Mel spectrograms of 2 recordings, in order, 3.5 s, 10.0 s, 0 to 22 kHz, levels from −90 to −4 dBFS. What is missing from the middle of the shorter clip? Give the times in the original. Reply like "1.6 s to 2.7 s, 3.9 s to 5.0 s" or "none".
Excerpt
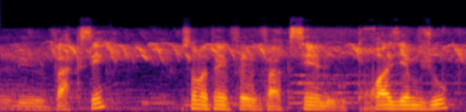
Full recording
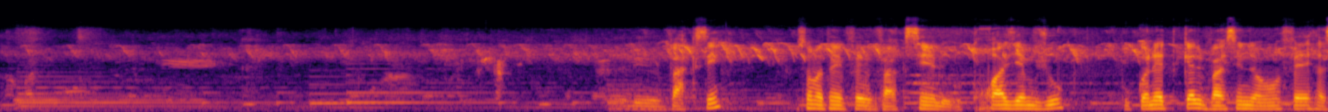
none

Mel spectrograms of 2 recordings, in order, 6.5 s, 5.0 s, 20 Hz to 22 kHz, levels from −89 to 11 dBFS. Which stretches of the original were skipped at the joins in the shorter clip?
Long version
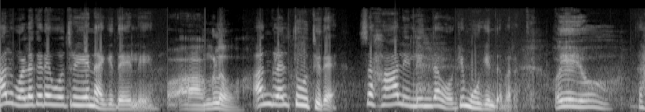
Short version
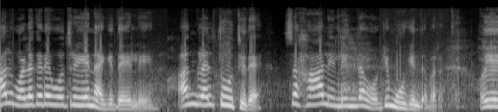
1.7 s to 2.4 s

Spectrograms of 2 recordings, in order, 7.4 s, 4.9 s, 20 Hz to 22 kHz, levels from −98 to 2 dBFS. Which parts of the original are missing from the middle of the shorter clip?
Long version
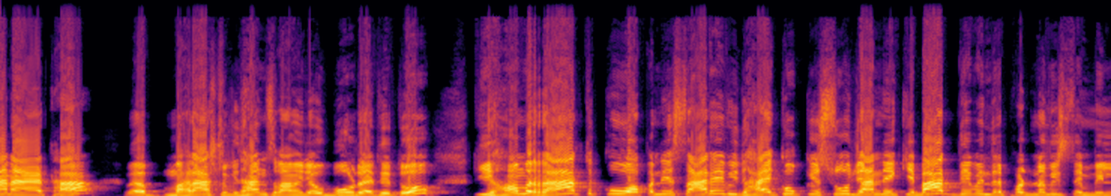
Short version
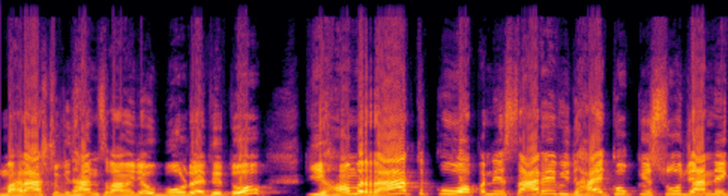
none

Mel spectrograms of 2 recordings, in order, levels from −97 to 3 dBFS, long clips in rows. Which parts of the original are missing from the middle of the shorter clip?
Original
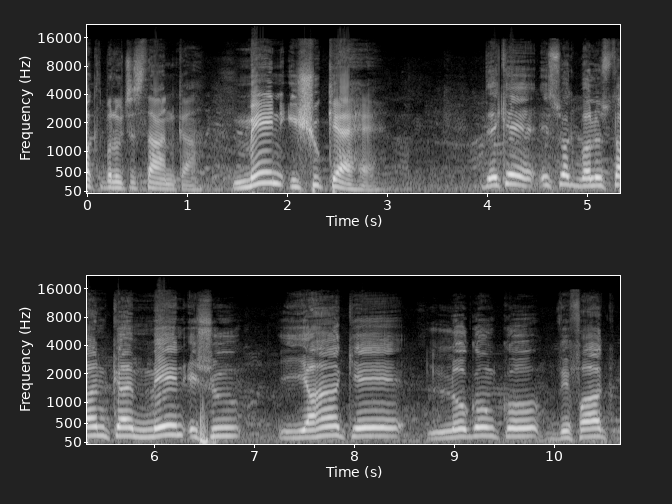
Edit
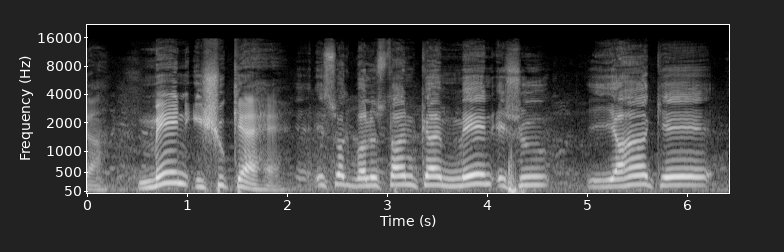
3.3 s to 4.6 s

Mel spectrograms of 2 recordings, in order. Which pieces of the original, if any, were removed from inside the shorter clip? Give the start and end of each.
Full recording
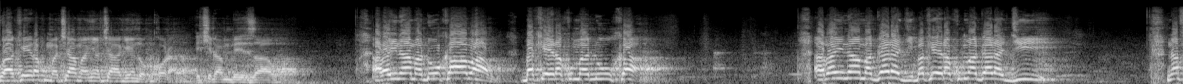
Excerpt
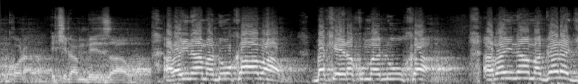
3.0 s to 3.6 s, 6.7 s to 8.0 s

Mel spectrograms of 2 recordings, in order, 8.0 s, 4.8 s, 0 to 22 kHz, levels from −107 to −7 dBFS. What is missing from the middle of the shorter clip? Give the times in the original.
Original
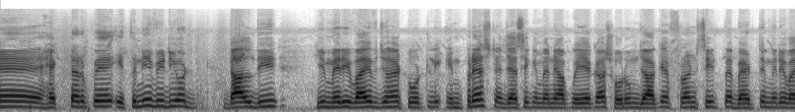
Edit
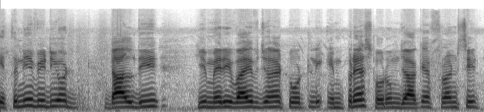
4.9 s to 6.1 s

